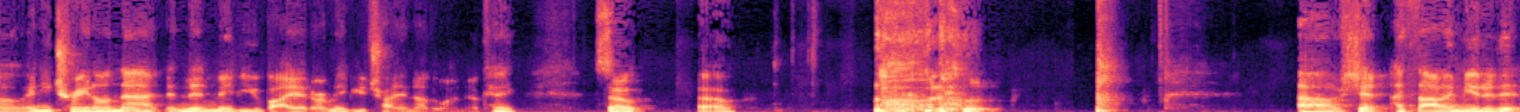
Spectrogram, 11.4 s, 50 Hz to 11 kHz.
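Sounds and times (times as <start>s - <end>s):
speech: 0.0s - 5.6s, 6.6s - 7.5s, 9.8s - 11.3s
person coughing and clearing throat: 6.6s - 7.6s, 8.2s - 8.6s.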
